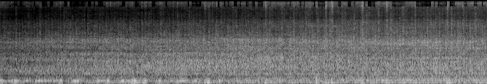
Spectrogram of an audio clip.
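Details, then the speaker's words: 1957 Ford 841 tractor with a Chinese replacement carburetor: steady even idle, low rumble, no misses; running stable, target about 2,000 RPM. "got it running pretty stable right now. I want it to run at about 2,000 RPM."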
